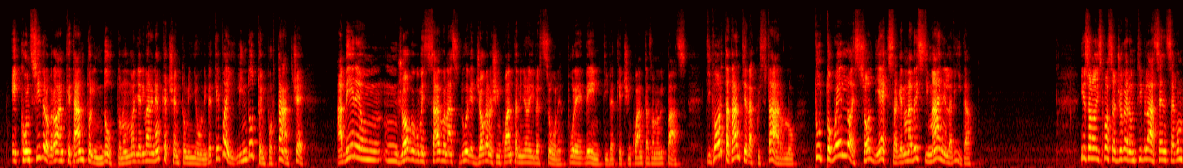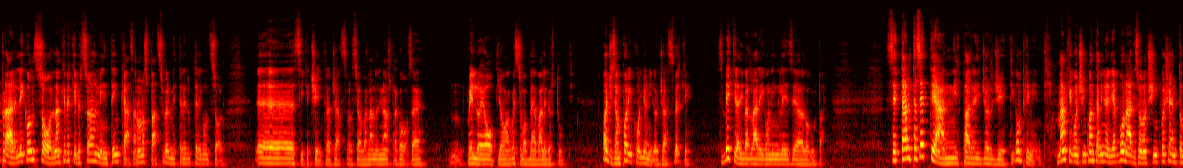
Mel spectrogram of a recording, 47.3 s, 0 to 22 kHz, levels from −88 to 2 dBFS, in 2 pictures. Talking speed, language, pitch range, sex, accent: 165 wpm, Italian, 115-185 Hz, male, native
